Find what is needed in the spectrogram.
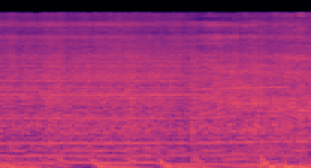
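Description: Handheld electric round-blade fabric cutter running steadily as it cuts through Nomex racing-suit fabric, under background music.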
